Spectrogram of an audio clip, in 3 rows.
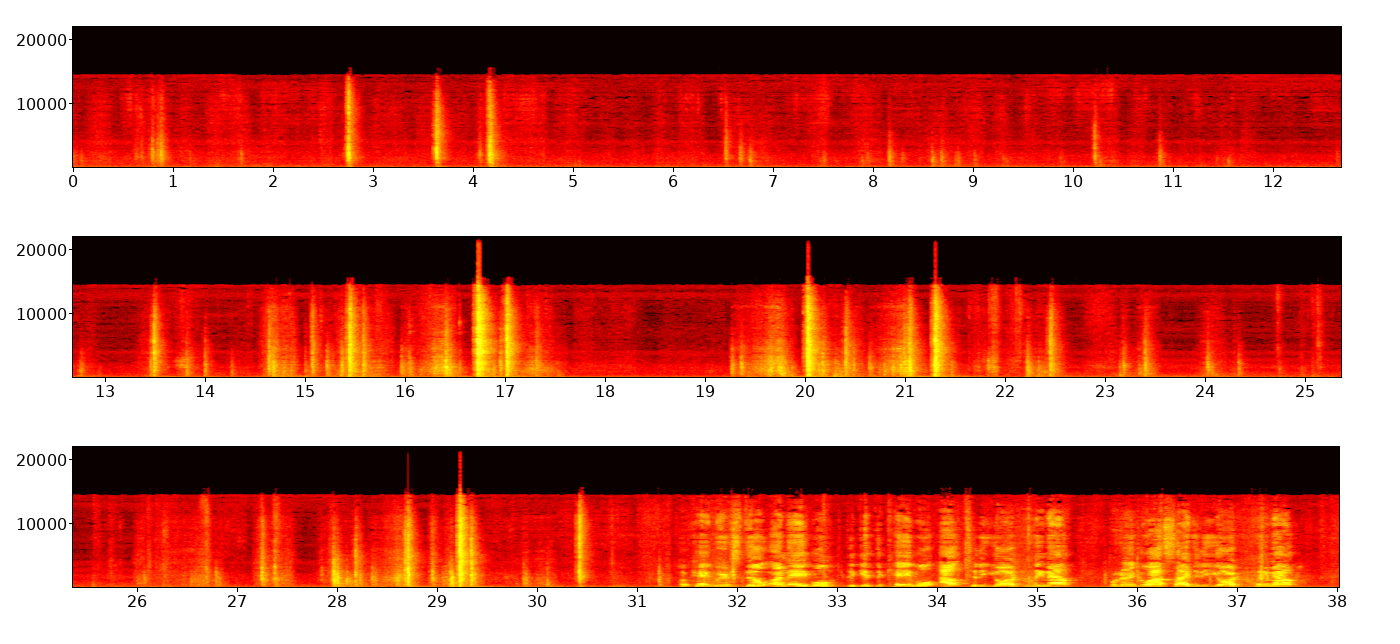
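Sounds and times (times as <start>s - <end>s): cable clattering against pipe: 19.2s - 24.1s, 26.7s - 30.6s.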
